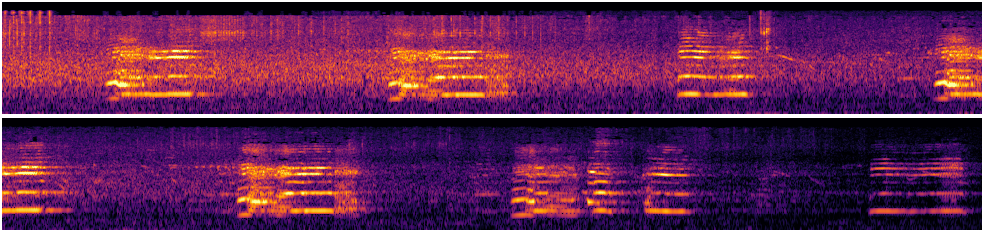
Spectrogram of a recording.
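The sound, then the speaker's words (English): Two whooper swans call overhead in flight across the sky, a series of about seven bugling, honking calls in a loose, uneven rhythm against a soft background hiss, with no one speaking. “Here's the hooper, or the geese, it's one of the others. Across the sky, two hooper swans.”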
